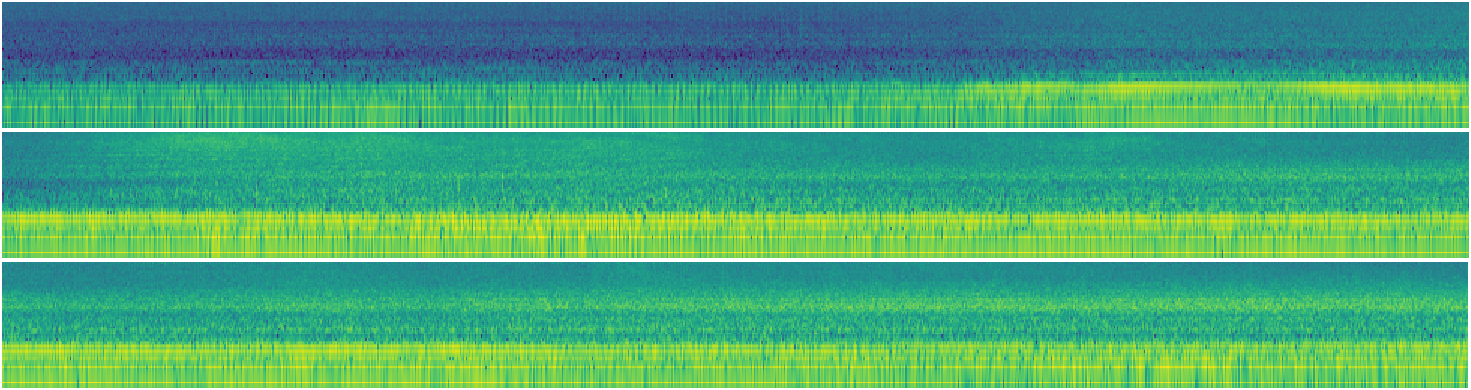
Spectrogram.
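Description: Car being driven: its engine note rises and shifts about seven seconds in as it speeds up, and road and tyre noise build over the first ten seconds. It then holds a steady engine tone with road noise at cruising speed.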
